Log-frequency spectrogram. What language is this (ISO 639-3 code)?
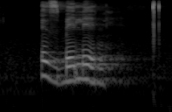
xho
